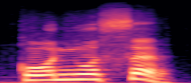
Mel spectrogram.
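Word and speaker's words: connoisseur: Okay, कोन्योसर ये word का जो है प्रोनाउंसिएशन ध्यान देंगे, इसको बोलते हैं कोनियोसर, है ना।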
